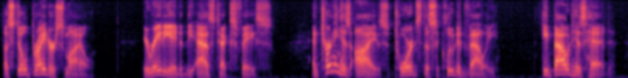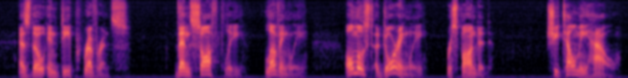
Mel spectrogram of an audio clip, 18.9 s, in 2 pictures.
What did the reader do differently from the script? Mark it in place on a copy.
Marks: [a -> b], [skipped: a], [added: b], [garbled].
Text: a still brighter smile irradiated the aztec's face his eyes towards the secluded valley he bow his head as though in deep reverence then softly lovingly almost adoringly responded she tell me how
a still brighter smile irradiated the aztec's face [added: and turning] his eyes towards the secluded valley he [bow -> bowed] his head as though in deep reverence then softly lovingly almost adoringly responded she tell me how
